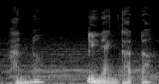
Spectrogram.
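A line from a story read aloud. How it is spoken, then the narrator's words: Sighing, quiet murmur. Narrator (Vietnamese): Diệp Thiếu Dương thở dài một hơi, âm thầm nói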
